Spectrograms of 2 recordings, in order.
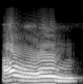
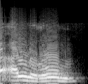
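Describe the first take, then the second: First: Al-rum with the l silent and r lengthened; doubled r. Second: Al-rum with the l sounded; unassimilated lam. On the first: Teacher giving the correct reading, "Al-rum" with double r and no l. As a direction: turn the l of "Al-rum" into a long r. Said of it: "on ne dit pas al-rum". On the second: Teacher warning learners off the mistake, audible l in "al-rum". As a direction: say "al-rum" with a clear l before r. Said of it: "on ne dit pas". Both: Shown as a demonstration.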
